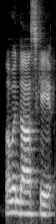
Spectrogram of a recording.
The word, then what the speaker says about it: Lewandowski: How do we say their name? So on top you have Radwaf Mikharski and on B on the bottom you have Martin Leandowski. Okay. Leandowski. I think you should be able to pronounce the famous Polish uh soccer player. Yeah, Robert Leandowski. So he won celebrity and is the same name.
